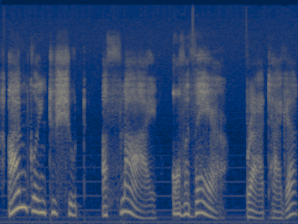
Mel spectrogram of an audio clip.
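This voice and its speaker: In a put-on character voice at a middle pitch, the speaker swings widely in pitch at a fairly slow pace while music plays clearly in the background. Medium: read story.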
